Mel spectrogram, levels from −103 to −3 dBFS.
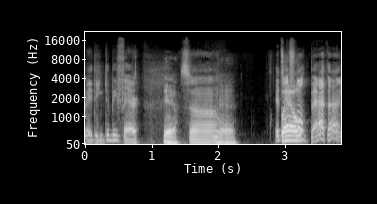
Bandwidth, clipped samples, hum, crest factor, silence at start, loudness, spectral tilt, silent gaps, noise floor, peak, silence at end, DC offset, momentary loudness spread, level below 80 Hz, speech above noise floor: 15 kHz; under 0.1%; none; 18 dB; 0 s; -22 LUFS; -5.5 dB/octave; none; -64 dBFS; -6 dBFS; 0 s; under 0.1%; 13 LU; -44 dBFS; 42 dB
